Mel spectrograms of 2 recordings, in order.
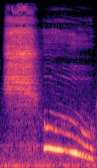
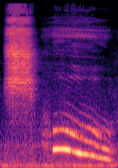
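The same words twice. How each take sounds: Both takes have the same delivery.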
